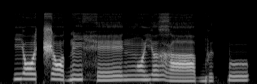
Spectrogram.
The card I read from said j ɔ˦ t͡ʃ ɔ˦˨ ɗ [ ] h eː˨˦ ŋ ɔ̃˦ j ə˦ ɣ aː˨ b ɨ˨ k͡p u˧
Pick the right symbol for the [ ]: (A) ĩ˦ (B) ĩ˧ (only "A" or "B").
B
